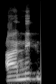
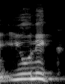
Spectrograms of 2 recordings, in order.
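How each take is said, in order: First: अनिक said with an "अ" start, the mistake; wrong pronunciation. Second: यूनिक said with a clear "यू" start; correct pronunciation. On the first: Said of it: "नहीं पढ़ेंगे". (गलत उच्चारण: अनिक) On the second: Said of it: "अनिक नहीं पढ़ेंगे". (सही उच्चारण: यूनिक, "यू" से शुरू) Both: Shown as a demonstration.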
